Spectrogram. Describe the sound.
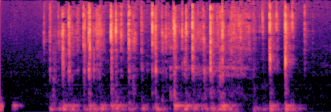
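Rapid computer keyboard typing while contracts are drafted: many quick keystrokes in an uneven, busy rhythm, fairly loud and without voices, stopping abruptly near the end.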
